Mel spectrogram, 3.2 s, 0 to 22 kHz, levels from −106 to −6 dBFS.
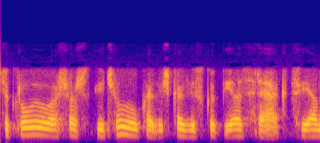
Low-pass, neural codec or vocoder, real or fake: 7.2 kHz; none; real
